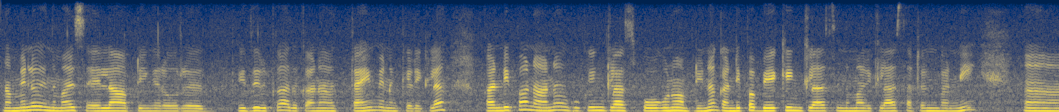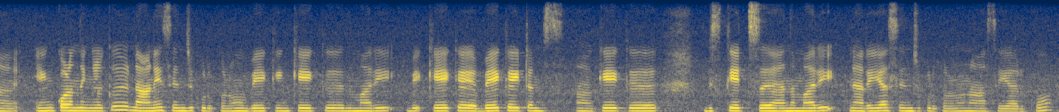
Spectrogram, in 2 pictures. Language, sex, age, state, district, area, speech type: Tamil, female, 30-45, Tamil Nadu, Erode, rural, spontaneous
